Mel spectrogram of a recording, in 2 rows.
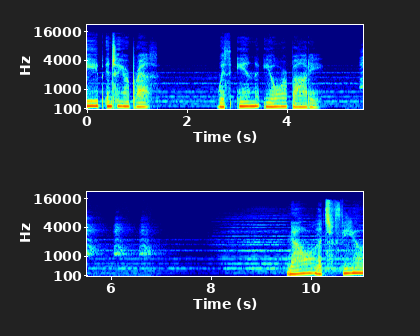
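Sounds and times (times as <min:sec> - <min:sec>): ambient music pad: 0:00.0 - 0:11.0
harsh cawing calls: 0:05.4 - 0:07.0.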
